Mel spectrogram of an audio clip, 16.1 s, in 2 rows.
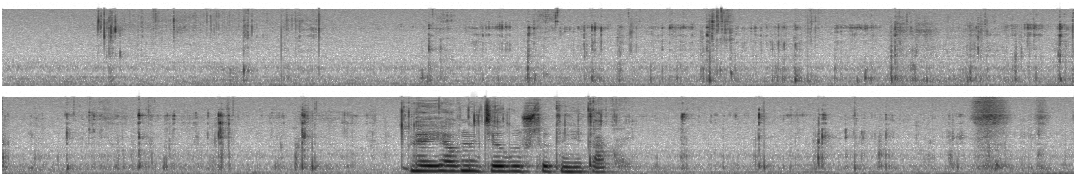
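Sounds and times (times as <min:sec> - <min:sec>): biting and chewing marshmallow: 0:00.7 - 0:02.5, 0:03.1 - 0:16.0
wet mouth smacks and clicks: 0:00.7 - 0:02.5.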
